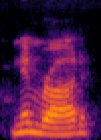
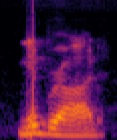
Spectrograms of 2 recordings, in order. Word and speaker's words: Nimrod: So if you say it fast, Nimrod, it sounds like a B. Nimrod. That over time they pronounced it so fast they thought that it was a B instead of an M.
